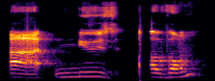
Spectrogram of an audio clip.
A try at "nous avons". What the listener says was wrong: Join them together. Yeah, it's quite important because this is how you can tell them apart. This is how you tell they are and they have apart in French.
